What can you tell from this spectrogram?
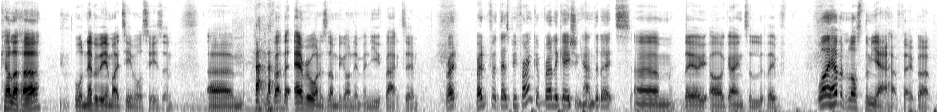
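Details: Adult man speaking; normal voice.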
